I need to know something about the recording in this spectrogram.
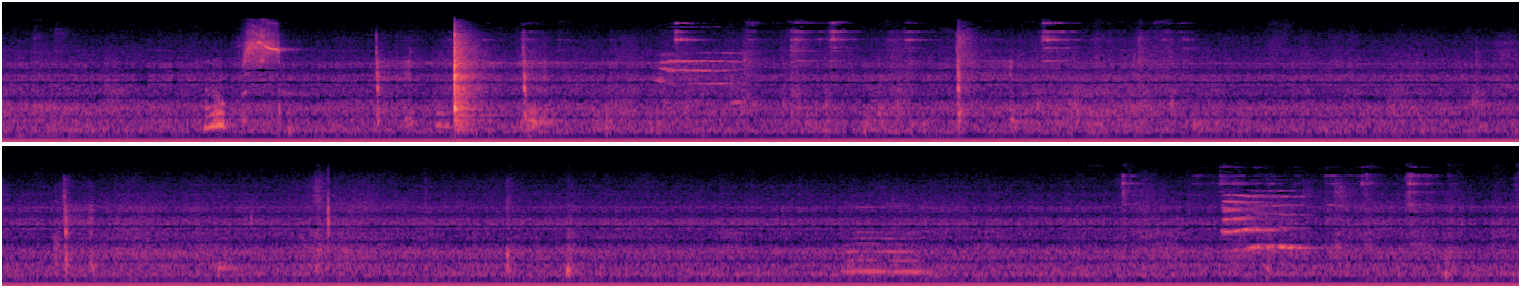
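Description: A toddler squeals and babbles nearby.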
